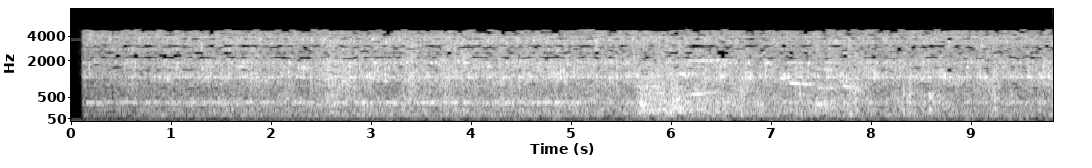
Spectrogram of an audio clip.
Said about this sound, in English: What's up with the sink? Somebody left it on. It's been running all day.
